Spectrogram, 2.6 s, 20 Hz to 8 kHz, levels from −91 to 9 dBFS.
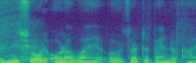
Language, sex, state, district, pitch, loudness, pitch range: Hindi, female, Punjab, Kapurthala, 185 Hz, -15 LUFS, 180-195 Hz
